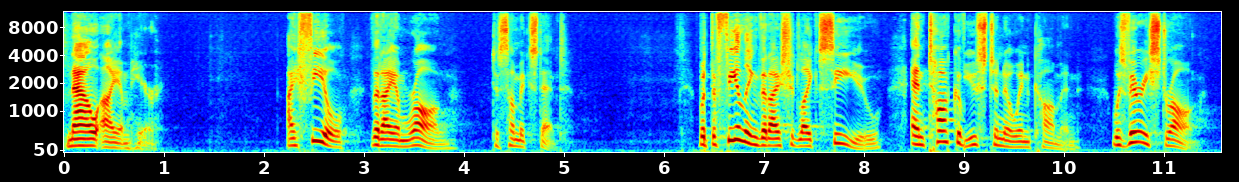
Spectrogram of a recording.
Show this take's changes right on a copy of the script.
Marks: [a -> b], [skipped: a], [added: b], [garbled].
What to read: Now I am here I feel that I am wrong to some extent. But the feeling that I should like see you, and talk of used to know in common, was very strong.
Now I am here I feel that I am wrong to some extent. But the feeling that I should like see you, and talk of used to know in common, was very strong.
